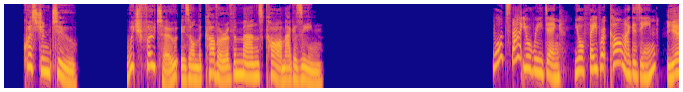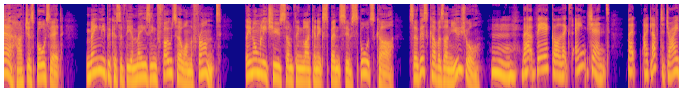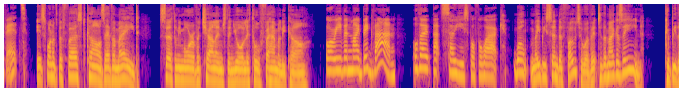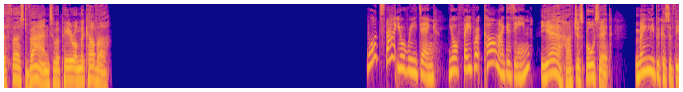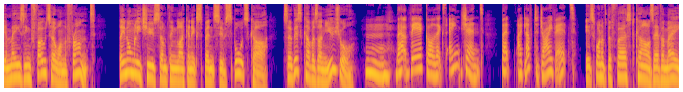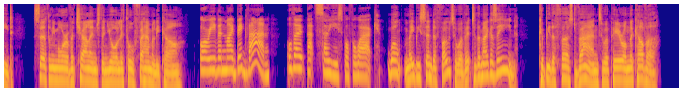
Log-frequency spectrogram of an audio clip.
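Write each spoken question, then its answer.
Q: Which photo is on the cover of the Man's Car magazine?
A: a very old car, one of the first cars ever made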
